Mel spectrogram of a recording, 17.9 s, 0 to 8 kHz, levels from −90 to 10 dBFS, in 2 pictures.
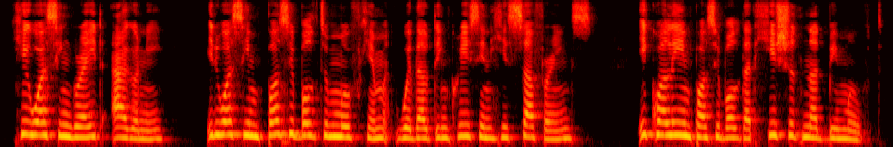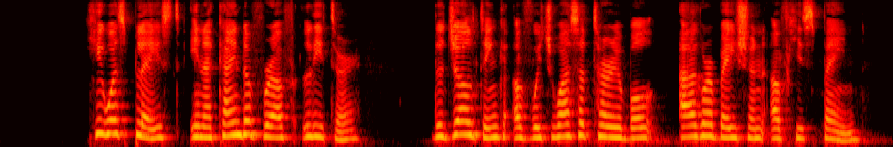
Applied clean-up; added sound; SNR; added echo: none; none; none; none.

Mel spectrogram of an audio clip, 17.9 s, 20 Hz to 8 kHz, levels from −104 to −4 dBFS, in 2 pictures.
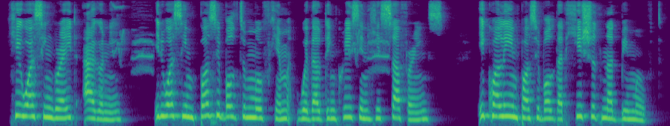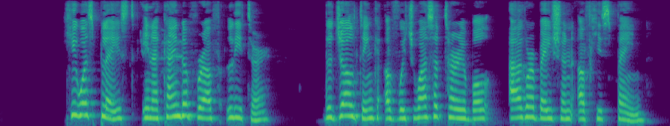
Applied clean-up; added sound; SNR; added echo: classical method log-MMSE.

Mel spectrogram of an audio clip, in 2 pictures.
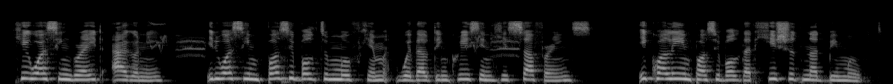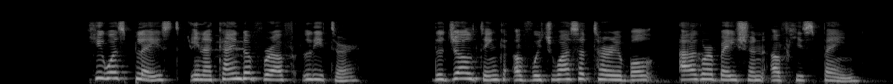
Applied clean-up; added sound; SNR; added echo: none; Bird; 19 dB; none.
